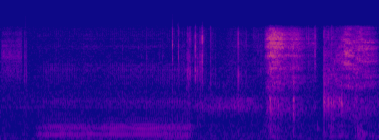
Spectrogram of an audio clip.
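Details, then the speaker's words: A female dog snoring with a low, buzzing rumble lasting about two seconds, followed by paper rustling and crinkling nearby in a small room. "que vous entendez le ronflement c'est juste un truc de fou non mais cette chienne elle est elle est faite"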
